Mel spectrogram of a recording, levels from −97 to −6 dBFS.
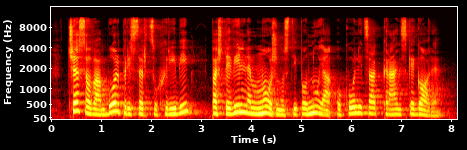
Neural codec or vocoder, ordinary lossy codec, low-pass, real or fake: vocoder, 24 kHz, 100 mel bands, Vocos; none; 10.8 kHz; fake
